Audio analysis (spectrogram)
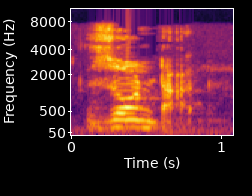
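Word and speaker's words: Sonntag: Zonto. Again uh we are pronouncing s as zonto.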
